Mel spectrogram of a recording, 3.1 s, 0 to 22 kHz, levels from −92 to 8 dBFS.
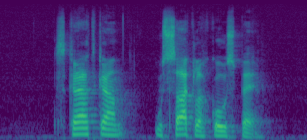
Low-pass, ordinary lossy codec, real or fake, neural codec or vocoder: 19.8 kHz; none; fake; vocoder, 44.1 kHz, 128 mel bands, Pupu-Vocoder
